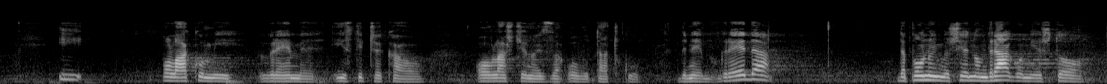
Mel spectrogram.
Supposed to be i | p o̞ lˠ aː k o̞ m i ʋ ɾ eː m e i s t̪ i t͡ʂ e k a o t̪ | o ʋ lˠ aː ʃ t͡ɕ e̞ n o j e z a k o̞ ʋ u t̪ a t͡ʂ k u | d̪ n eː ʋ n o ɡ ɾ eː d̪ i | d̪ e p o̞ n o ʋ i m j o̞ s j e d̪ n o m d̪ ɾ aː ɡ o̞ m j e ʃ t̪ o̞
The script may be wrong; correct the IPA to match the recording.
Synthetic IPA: i | p o̞ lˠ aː k o̞ m i ʋ ɾ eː m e i s t̪ i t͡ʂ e k a o | o ʋ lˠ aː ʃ t͡ɕ e̞ n o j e z a ʔ o̞ ʋ u t̪ a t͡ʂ k u | d̪ n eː ʋ n o ɡ ɾ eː d̪ a | d̪ a p o̞ n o ʋ i m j o̞ ʃ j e d̪ n o m d̪ ɾ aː ɡ o̞ m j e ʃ t̪ o̞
